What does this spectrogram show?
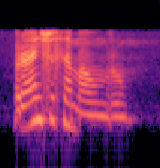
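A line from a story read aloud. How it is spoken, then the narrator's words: Unexpectedly calm. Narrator (Russian): неожиданно спокойно ответила Соня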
